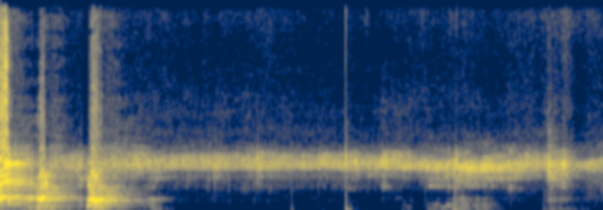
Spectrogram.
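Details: Boerboel, a South African Mastiff kept in Egypt, barking twice loudly at the start, followed by faint thuds and a steady high-pitched background tone.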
